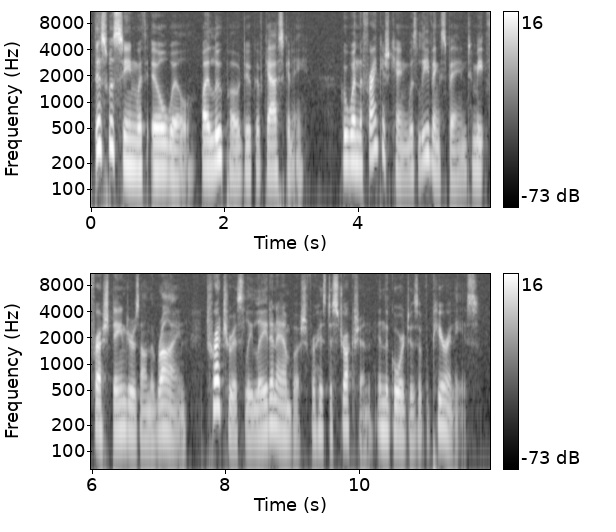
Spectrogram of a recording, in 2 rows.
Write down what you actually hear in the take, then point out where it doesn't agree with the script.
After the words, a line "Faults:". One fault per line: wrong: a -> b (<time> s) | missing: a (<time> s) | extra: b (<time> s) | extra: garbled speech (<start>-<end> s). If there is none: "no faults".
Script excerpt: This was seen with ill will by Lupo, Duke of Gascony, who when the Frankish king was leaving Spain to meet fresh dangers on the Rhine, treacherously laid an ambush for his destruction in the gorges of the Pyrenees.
This was seen with ill will by Lupo, Duke of Gascony, who when the Frankish king was leaving Spain to meet fresh dangers on the Rhine, treacherously laid an ambush for his destruction in the gorges of the Pyrenees.
Faults:
no faults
